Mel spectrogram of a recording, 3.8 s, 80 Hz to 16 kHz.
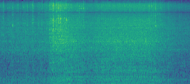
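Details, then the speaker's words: Carbureted V8 in a Tri-Five Chevy on first start after a new aluminum radiator install: irregular, loping idle with uneven swells. Still needs a tune-up; owner suspects an exhaust leak, and it is flooding with carburetor grumbling, possibly the float. "okay there she's running there I think she still needs a little bit of a tuneup"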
